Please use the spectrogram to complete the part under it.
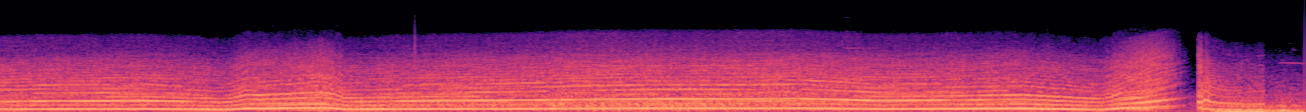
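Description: A car engine hums steadily, rising and falling in pitch as the car drives.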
